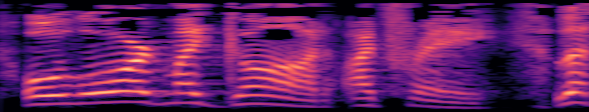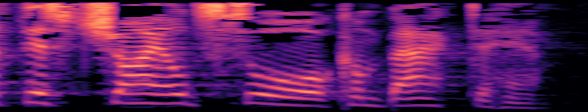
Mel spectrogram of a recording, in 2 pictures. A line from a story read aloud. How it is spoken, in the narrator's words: cried out to the Lord and said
